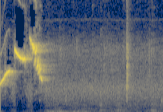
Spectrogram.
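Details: A captive Double-collared seedeater in Arapiraca, Alagoas, Brazil gives a quick half-second burst of bright, high, sweeping whistled notes, then falls silent apart from one faint tick.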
